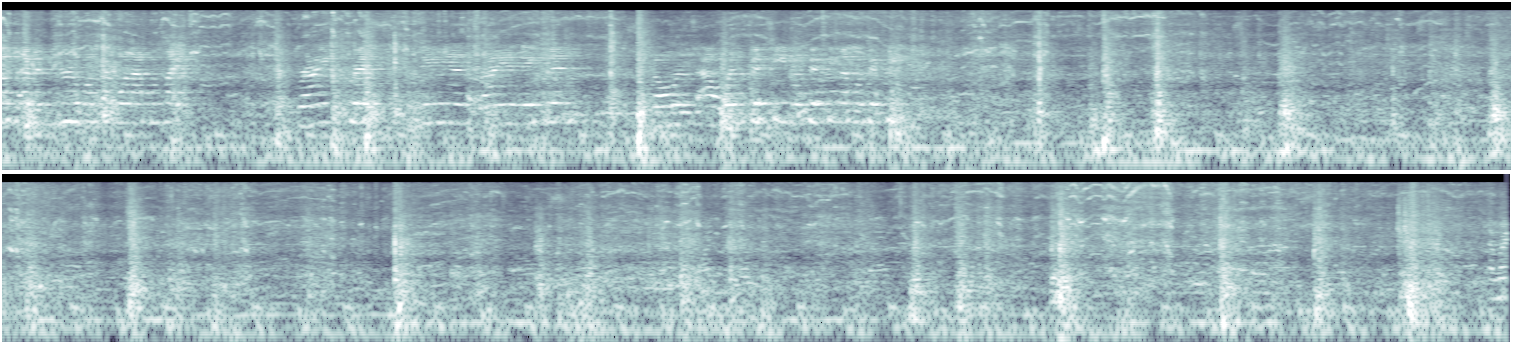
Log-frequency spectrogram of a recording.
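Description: Electric RC short-course trucks (Traxxas Slash) racing, with irregular sharp knocks and clatters as they land jumps and hit the track, over a steady low hum. Voices are heard in the first several seconds.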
